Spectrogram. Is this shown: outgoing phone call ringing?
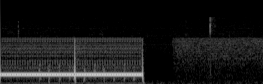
yes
